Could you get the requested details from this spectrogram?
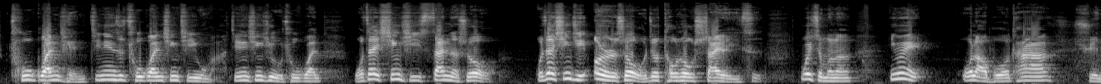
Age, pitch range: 40-59, 145-195 Hz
